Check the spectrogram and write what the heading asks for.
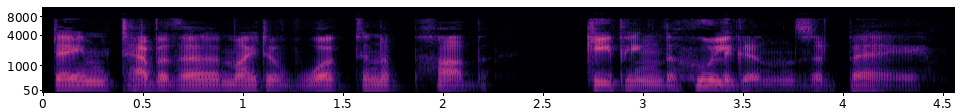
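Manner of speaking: ordinary delivery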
